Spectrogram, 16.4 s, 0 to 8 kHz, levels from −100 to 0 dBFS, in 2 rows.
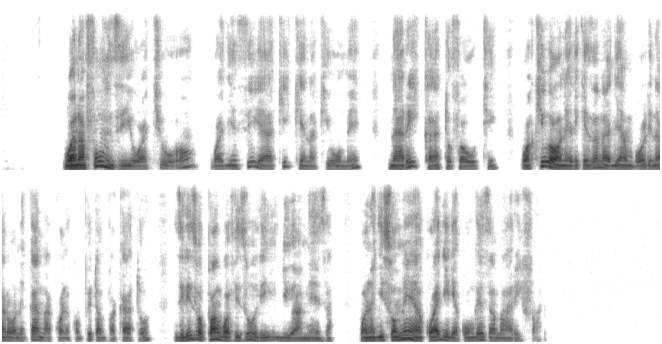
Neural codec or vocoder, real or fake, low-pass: none; real; 7.2 kHz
